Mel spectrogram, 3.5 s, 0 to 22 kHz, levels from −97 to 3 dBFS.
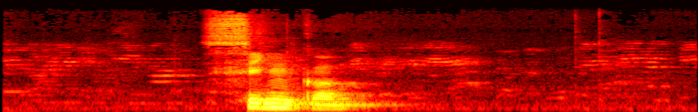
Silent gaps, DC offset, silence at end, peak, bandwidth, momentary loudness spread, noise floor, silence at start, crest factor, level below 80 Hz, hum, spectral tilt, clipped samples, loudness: none; under 0.1%; 1.6 s; 0 dBFS; 16 kHz; 26 LU; -56 dBFS; 1.05 s; 22 dB; -56 dBFS; none; -5 dB/octave; under 0.1%; -18 LUFS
